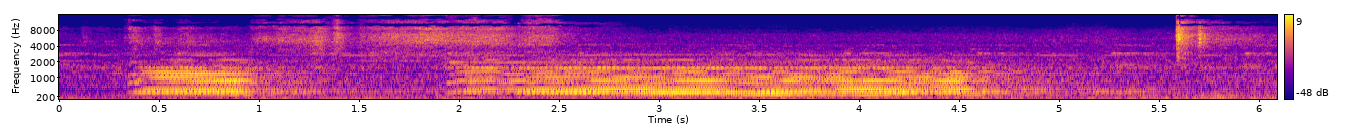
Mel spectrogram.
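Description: Amtrak P42DC diesel locomotive's horn sounding a short blast and then a longer one of about two and a half seconds, several notes held together as a chord, as the train approaches.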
